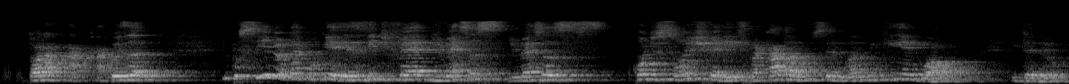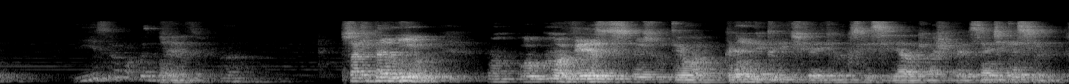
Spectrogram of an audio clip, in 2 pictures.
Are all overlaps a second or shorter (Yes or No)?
Yes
